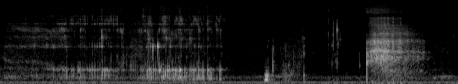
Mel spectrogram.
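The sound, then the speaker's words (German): Someone takes a sip of coffee: soft wet mouth and swallowing noises, a brief click, then a louder slurping burst near the end, with no talking. “Einen Schluck Kaffee zu mitnehmen.”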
